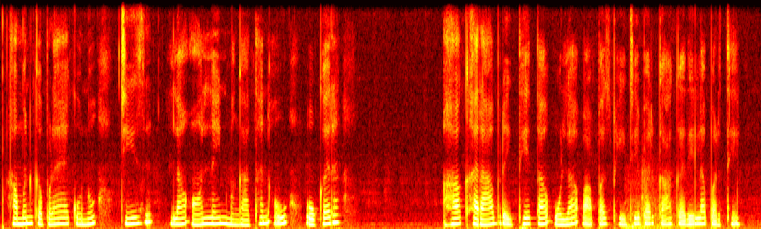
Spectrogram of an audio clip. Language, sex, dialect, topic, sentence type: Chhattisgarhi, female, Central, agriculture, question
